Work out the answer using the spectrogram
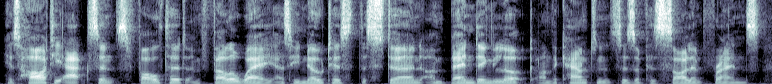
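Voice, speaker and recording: Man reading a storybook aloud. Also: mid-range voice. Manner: measured, expressive reading. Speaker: reader. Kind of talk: storybook narration.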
